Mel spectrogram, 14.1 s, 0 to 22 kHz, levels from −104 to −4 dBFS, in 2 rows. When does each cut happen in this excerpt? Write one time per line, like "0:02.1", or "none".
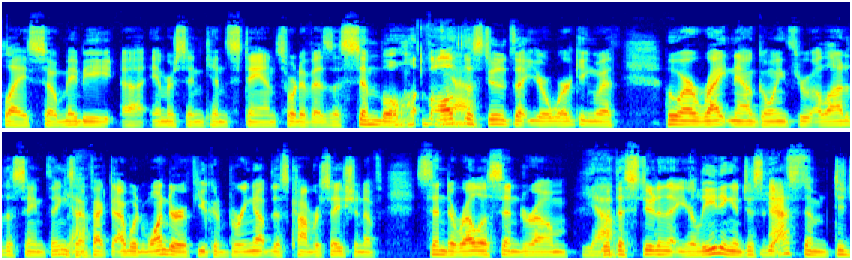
none

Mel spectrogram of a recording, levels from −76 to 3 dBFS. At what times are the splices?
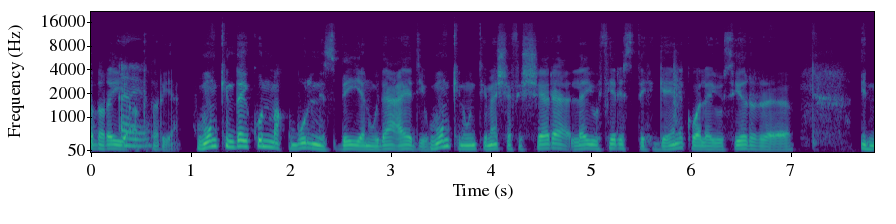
0:01.0

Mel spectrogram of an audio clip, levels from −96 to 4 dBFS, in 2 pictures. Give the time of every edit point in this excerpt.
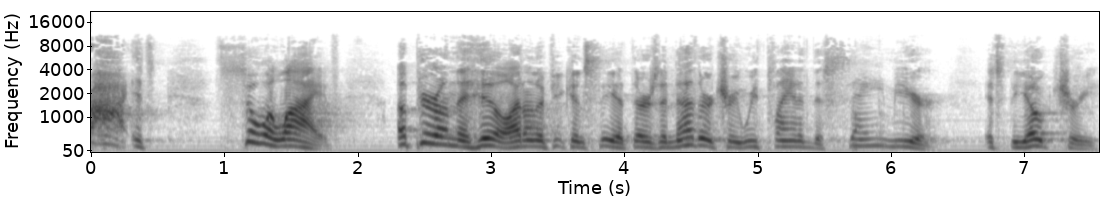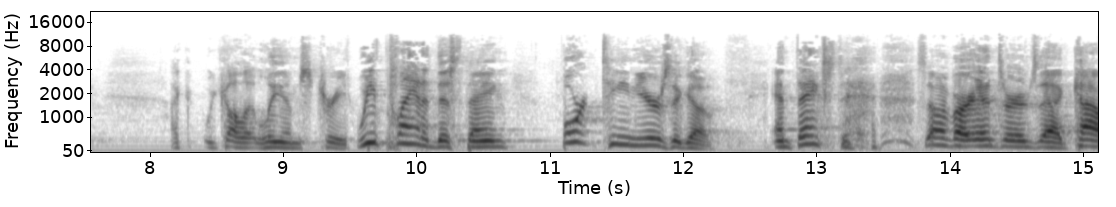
0:09.5

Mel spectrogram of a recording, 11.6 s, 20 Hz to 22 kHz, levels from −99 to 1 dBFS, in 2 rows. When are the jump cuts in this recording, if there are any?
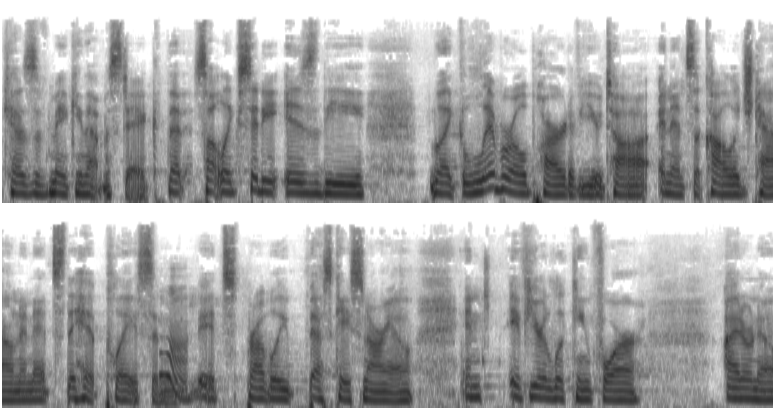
0:01.4

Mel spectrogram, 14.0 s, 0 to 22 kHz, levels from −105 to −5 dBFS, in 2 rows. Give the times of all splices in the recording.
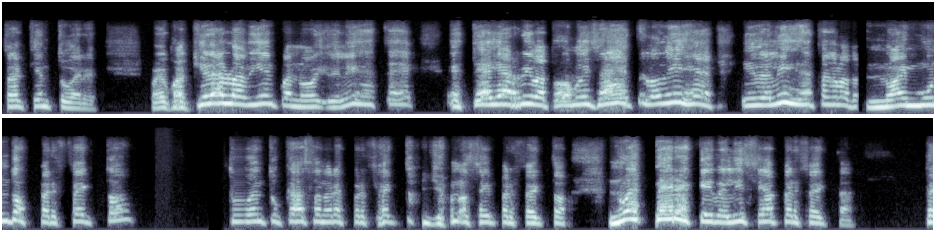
0:06.4

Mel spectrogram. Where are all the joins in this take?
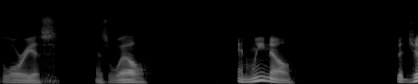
0:02.3

